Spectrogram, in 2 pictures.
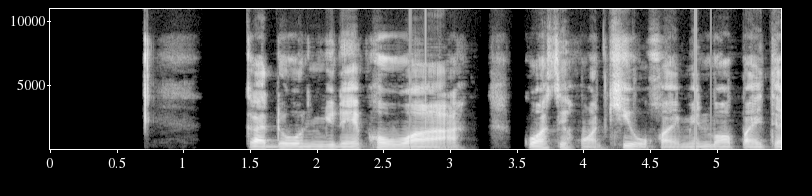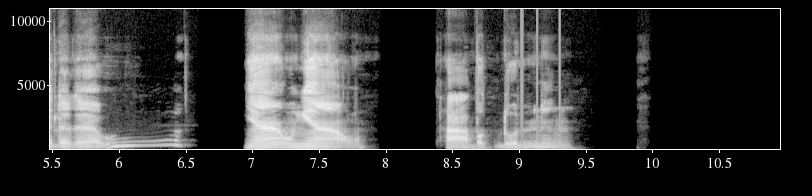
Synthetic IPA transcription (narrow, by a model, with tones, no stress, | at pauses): ka˧˩doː˨njuː˧da˧˩jpʰɔ˧waː˧ | kwaː˧˩si˧˦hɔː˧˩t̪̚kʰi˧˩˨wkʰɔ˨˩jmɛ˧˥˨nbɔː˧˦pa˨jt̪ɛː˧˩la˧˩da˧˩bɛ˧˩p̚ʔɯ˧˥ | ɲãː˧˥˨wɲaː˧˩˨w | t̪ʰaː˨˩bɔ˨˩k̚doː˨nːɯ˧ŋ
